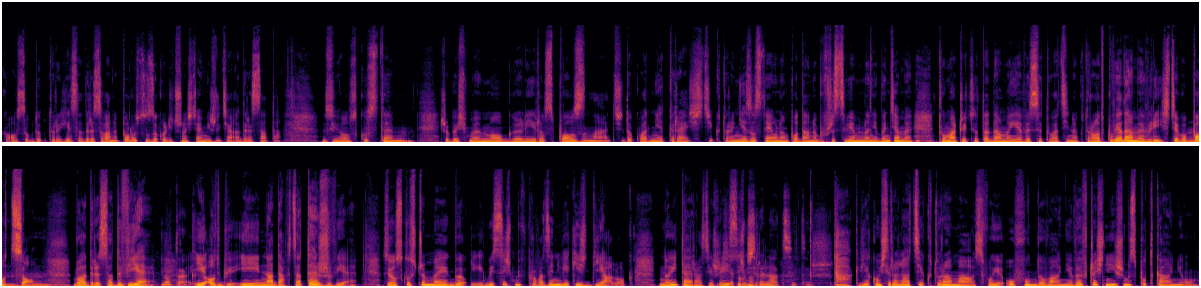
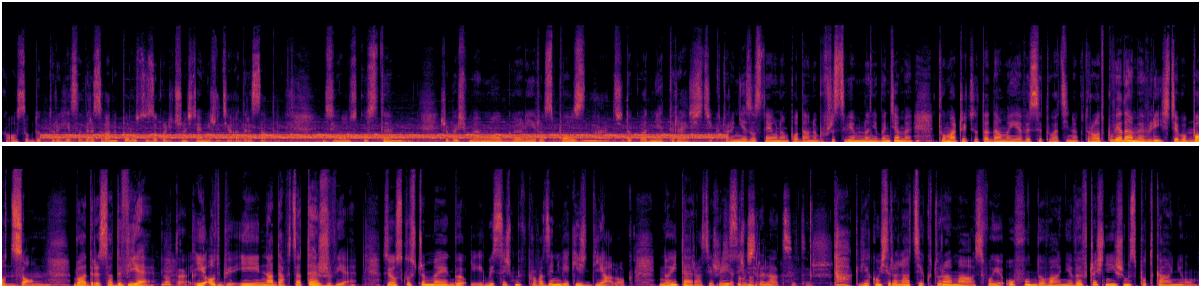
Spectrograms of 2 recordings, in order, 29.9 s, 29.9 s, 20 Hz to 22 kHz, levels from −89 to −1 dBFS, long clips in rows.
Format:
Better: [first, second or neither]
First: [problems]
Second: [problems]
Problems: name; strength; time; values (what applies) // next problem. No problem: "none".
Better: first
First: none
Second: siren; noticeable; until 9 s; peak 3 dB below the speech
